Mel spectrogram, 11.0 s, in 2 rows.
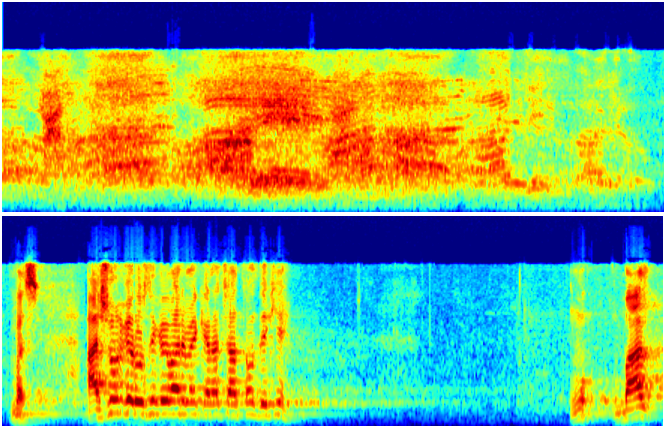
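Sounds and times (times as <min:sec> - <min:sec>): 
religious congregation loudly chanting the salawat in unison: 0:00.0 - 0:05.6
speech: 0:05.6 - 0:08.0, 0:10.3 - 0:11.0.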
